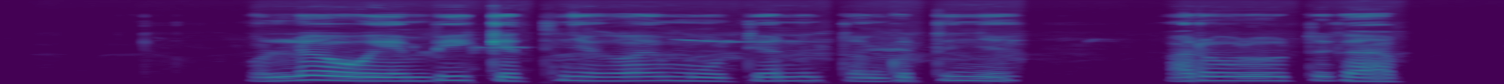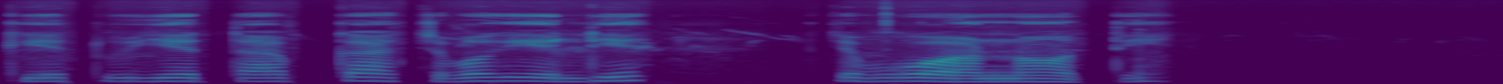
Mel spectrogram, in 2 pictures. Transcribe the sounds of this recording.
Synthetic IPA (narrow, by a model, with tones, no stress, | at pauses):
o˨le˦o˨we˨mbi˦ke˨ti˦ɲe˨kɔ˦i˦mu˨tjɔ˦ne˦ta˨ŋɡo˦ti˦ɲe | a˦ɾo˦ɾo˦ti˦ka˨p̚ | ke˨tu˨je˨ta˨p̚ka˦t͡ʃe˨βɔ˦ke˨lje˦ | t͡ʃe˦pwɔ˨nɔ˨ti˦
